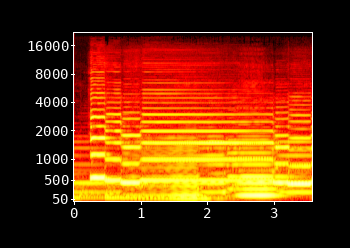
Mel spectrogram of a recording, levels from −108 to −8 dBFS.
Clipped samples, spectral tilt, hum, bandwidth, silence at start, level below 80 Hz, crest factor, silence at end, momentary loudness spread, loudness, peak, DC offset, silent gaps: under 0.1%; -6 dB/octave; none; 12 kHz; 0 s; -38 dBFS; 14 dB; 0 s; 4 LU; -19 LUFS; -6 dBFS; under 0.1%; none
